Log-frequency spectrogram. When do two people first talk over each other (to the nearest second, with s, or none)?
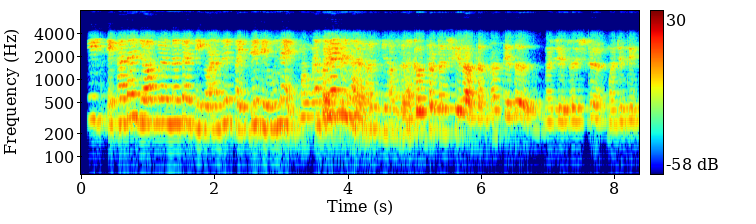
3 s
